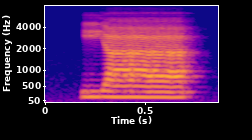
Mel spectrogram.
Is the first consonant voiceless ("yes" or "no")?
no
